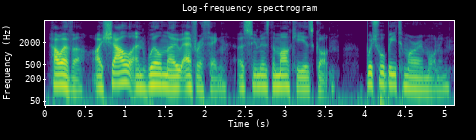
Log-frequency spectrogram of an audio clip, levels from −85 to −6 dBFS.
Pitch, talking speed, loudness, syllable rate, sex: 120 Hz, 245 wpm, -20 LUFS, 6.2 syllables/s, male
